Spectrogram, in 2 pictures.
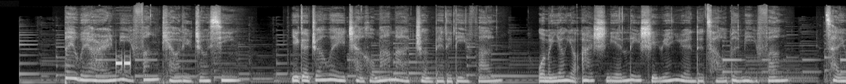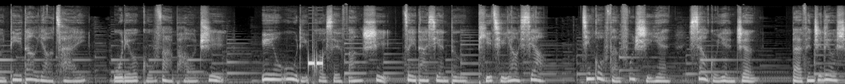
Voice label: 女 品质广告; 贝维儿秘方调理中心

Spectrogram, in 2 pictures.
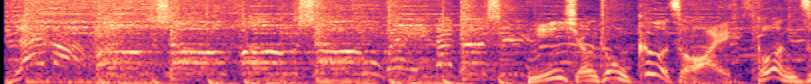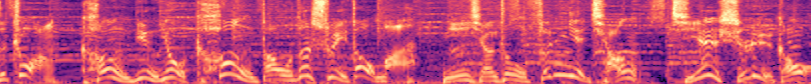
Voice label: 男 广告 水稻种子

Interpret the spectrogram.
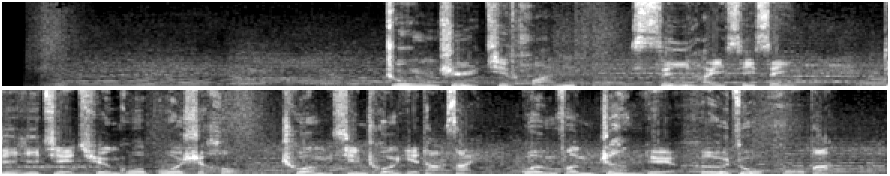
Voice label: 男 宣传片 大会宣传片

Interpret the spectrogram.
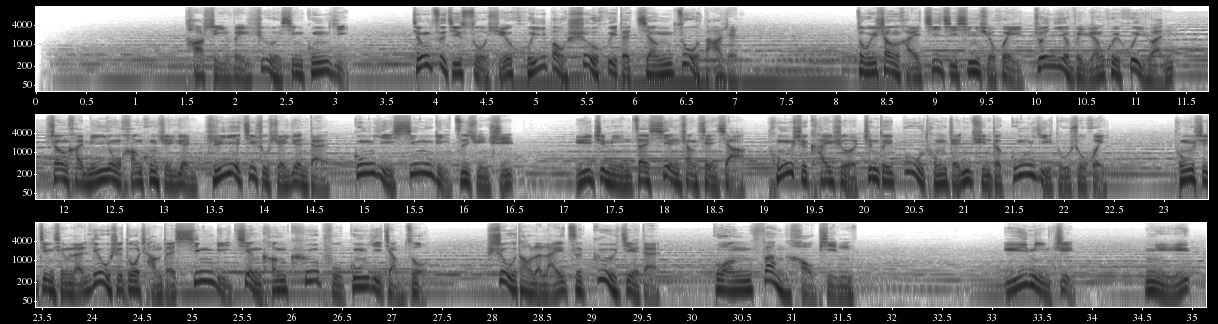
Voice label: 男, 颁奖类

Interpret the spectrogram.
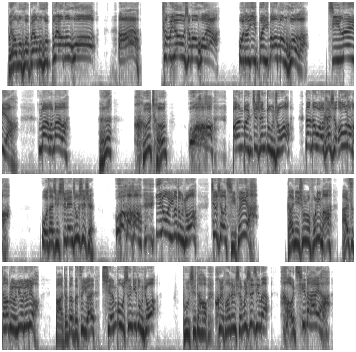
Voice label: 男, 信息流短视频

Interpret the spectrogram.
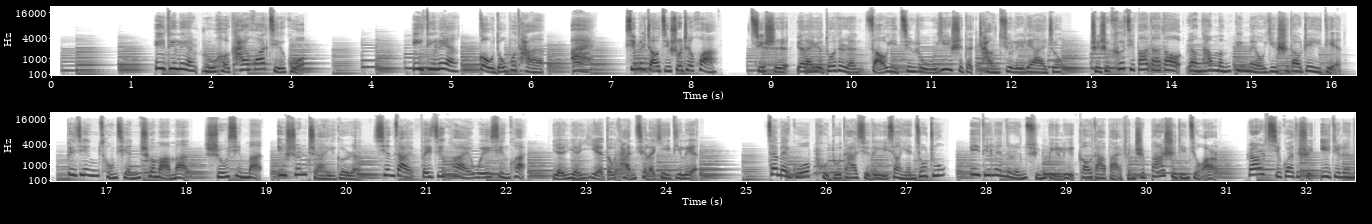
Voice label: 女 方言 幽默 港台风

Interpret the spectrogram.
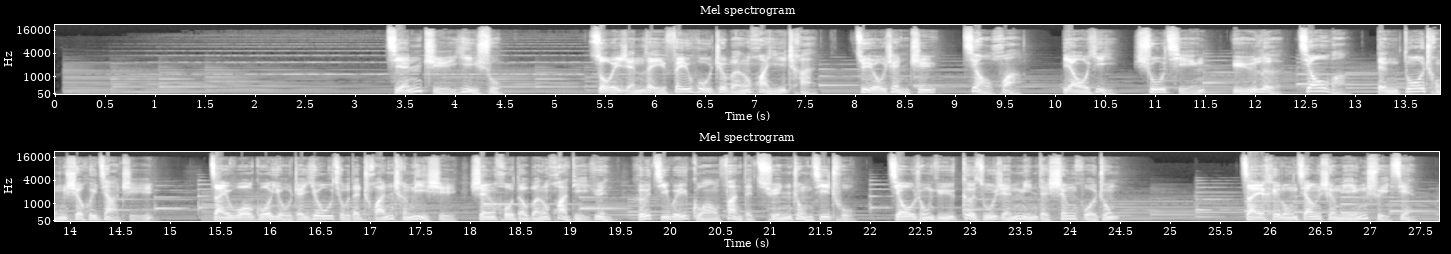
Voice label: B男 纪录片 剪纸

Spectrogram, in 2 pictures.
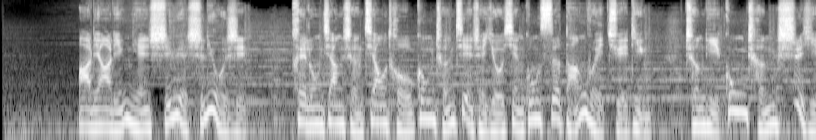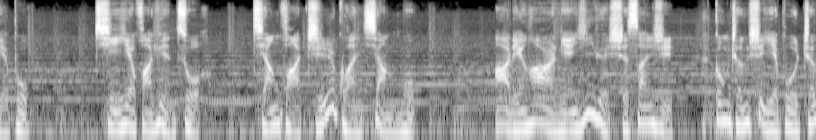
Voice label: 男 工程 汇报 有力; 黑龙江

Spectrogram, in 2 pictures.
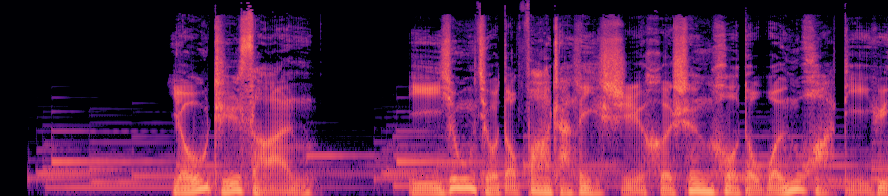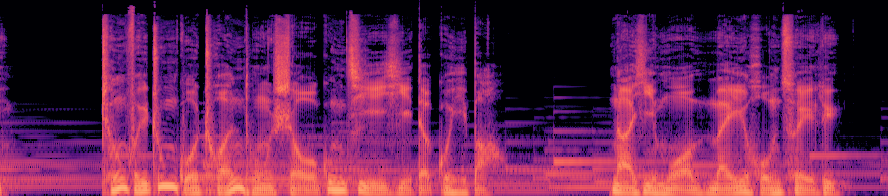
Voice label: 男 纪录片

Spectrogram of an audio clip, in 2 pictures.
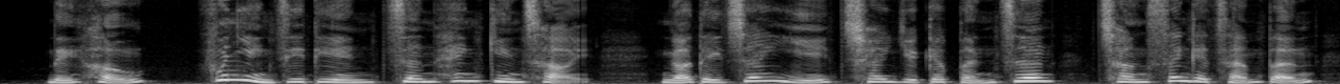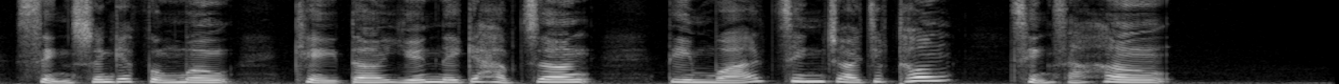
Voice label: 女, 粤语彩铃

